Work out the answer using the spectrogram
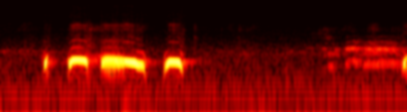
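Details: Spotted dove coo used to make trained doves coo: one four-part phrase of a short note, a hollow coo, a long rolling coo and a final coo, then silence and a faint distant coo before a new phrase begins.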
